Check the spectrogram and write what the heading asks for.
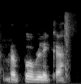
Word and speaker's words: República: Yeah, Republica.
